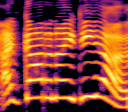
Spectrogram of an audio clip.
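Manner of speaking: yelling, very high pitched and eager.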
